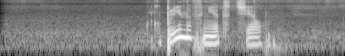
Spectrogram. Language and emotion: Russian, neutral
